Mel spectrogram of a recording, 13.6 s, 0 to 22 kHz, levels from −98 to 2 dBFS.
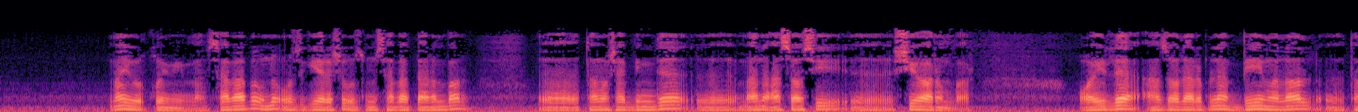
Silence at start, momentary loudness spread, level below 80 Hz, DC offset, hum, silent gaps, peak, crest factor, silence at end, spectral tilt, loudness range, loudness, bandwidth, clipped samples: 0 s; 18 LU; -40 dBFS; under 0.1%; none; none; -6 dBFS; 18 dB; 0 s; -6 dB/octave; 3 LU; -24 LUFS; 7.6 kHz; under 0.1%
